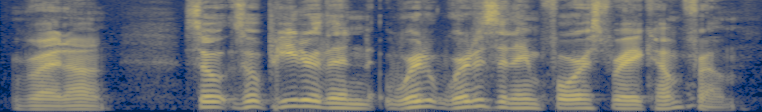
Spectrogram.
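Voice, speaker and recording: A man co-hosting a radio show, friendly and jokey, reacting quickly to his guest. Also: mid-range voice, lively intonation, dry recording. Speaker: radio co-host. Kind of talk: casual radio interview. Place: radio studio.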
